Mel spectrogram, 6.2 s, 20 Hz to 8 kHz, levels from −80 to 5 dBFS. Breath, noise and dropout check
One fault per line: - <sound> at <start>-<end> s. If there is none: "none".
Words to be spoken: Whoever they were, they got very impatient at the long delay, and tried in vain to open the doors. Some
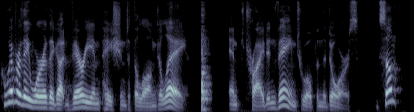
- tap at 3.0-3.2 s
